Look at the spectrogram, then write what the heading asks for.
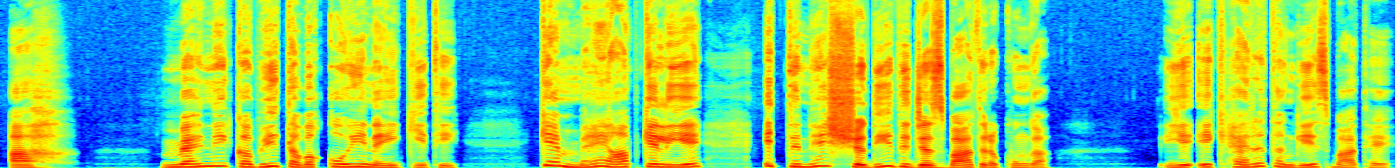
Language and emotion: Urdu, surprised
